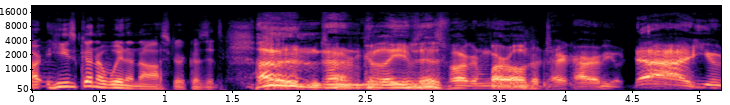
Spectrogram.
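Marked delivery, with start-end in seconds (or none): 1.7-5.2 loud, gravelly rumbling voice pushed out. Mocking a gravelly movie scene: gravelly Sam Elliott voice. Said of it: "there's just a gravel off".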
